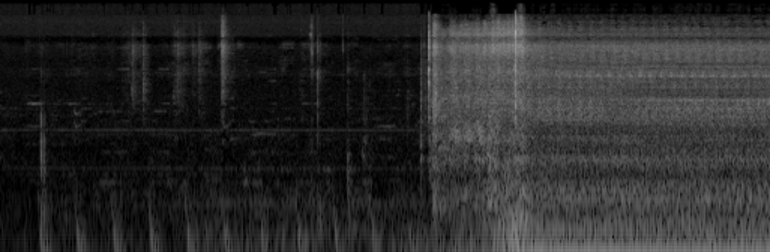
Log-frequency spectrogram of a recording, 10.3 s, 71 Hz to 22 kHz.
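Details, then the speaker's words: 2010 Ford C-Max diesel after the instrument cluster repair and clearing the fault codes, including the immobiliser: the starter cranks about 3.5 turns per second, catches cleanly and settles into a smooth, even idle. Fault fixed. "jest okej także usterka rzeczywiście usunięta jeszcze się przejadę nim i sprawdzę"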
